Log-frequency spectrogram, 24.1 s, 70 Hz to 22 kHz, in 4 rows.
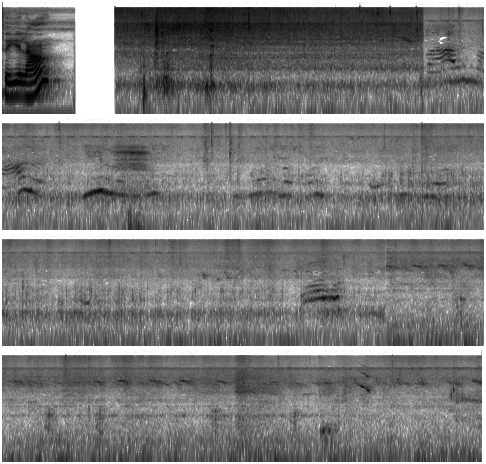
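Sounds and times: small high bird chirps: 0:04.8 - 0:05.3, 0:21.7 - 0:24.0.

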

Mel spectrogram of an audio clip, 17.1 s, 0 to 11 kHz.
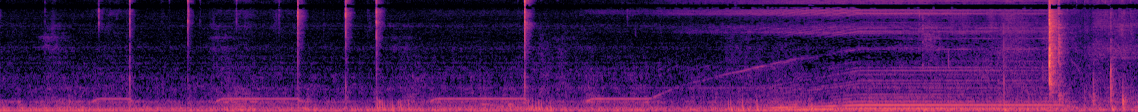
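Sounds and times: electric motor whine: 0:08.8 - 0:16.1.

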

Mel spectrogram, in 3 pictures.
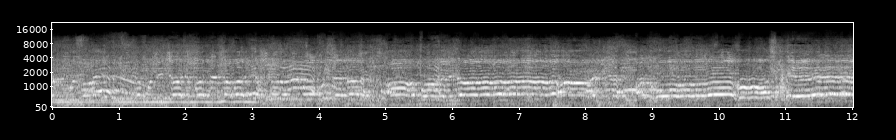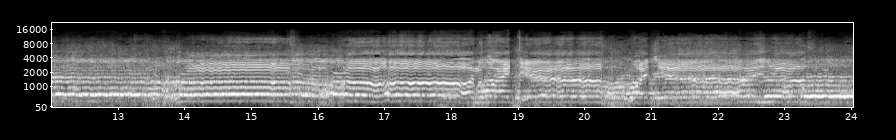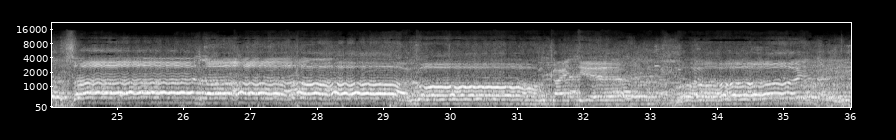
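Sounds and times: man singing a lament: 0:00.0 - 0:36.0.

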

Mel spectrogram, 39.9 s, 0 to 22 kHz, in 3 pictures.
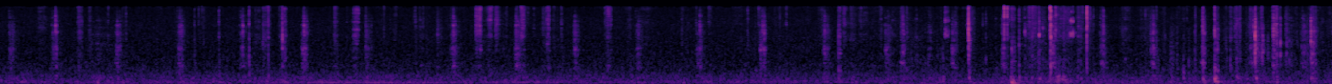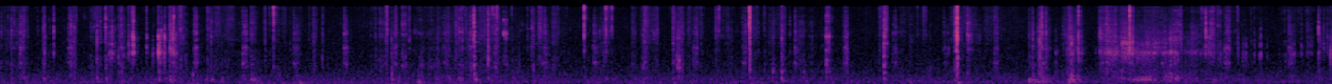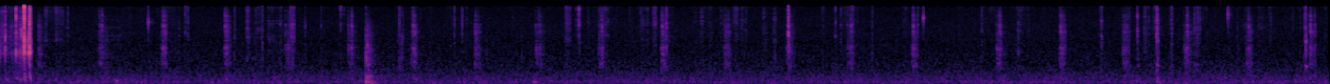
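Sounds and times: wooden parts scraping: 0:23.7 - 0:27.0.

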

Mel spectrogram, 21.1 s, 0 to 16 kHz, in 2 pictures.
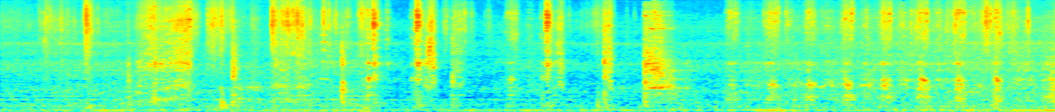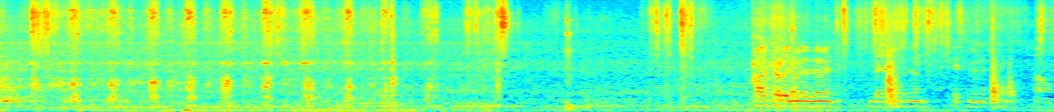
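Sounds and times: paper rustling: 0:00.4 - 0:03.6, 0:08.8 - 0:11.8, 0:17.0 - 0:17.6, 0:18.2 - 0:21.0
shears snipping fabric: 0:00.4 - 0:06.2, 0:07.3 - 0:15.8.

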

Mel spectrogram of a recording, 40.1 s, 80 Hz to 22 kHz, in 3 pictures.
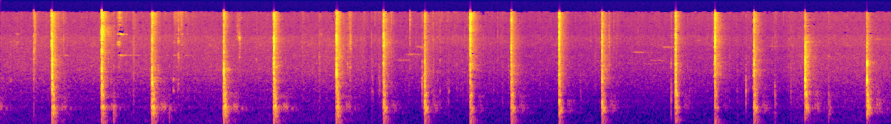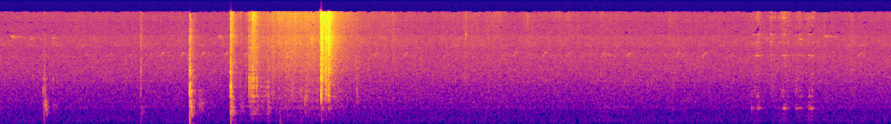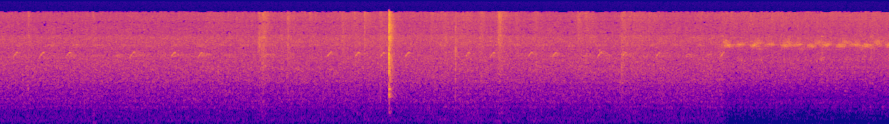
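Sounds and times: rustle: 0:00.0 - 0:40.0
tool chopping into wood: 0:00.7 - 0:02.7, 0:03.3 - 0:04.4, 0:05.0 - 0:09.3, 0:10.1 - 0:13.3, 0:16.2 - 0:17.3.

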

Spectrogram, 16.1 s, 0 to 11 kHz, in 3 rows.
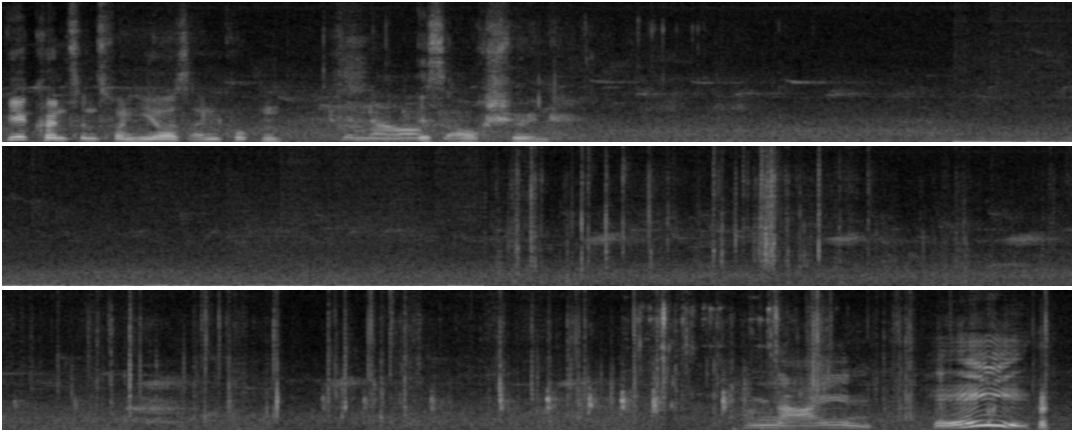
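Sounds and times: wind rumble on microphone: 0:04.8 - 0:07.8.

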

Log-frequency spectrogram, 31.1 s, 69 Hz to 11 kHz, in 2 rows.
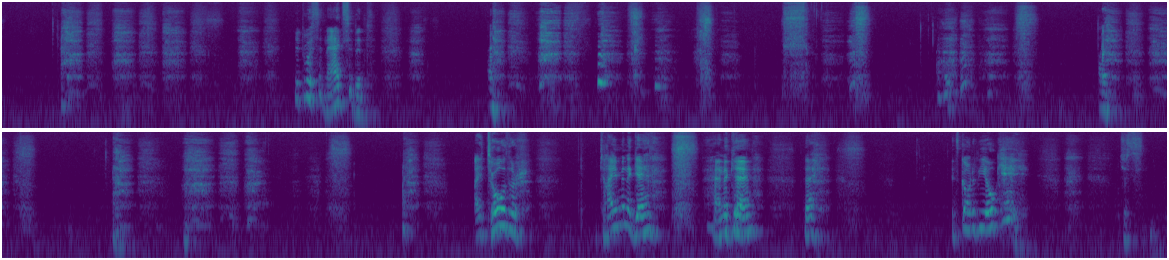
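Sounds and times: man sobbing: 0:06.5 - 0:09.6, 0:12.4 - 0:13.6, 0:14.6 - 0:15.6, 0:16.9 - 0:17.4, 0:24.1 - 0:26.6.

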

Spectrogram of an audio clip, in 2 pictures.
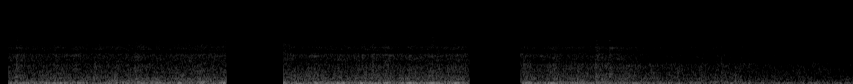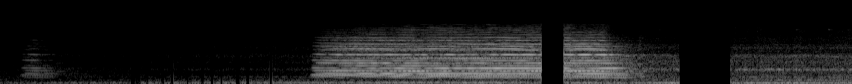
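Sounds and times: low rumble of train: 0:00.1 - 0:17.0
locomotive air horn blasts: 0:08.7 - 0:09.3, 0:11.6 - 0:15.1.

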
